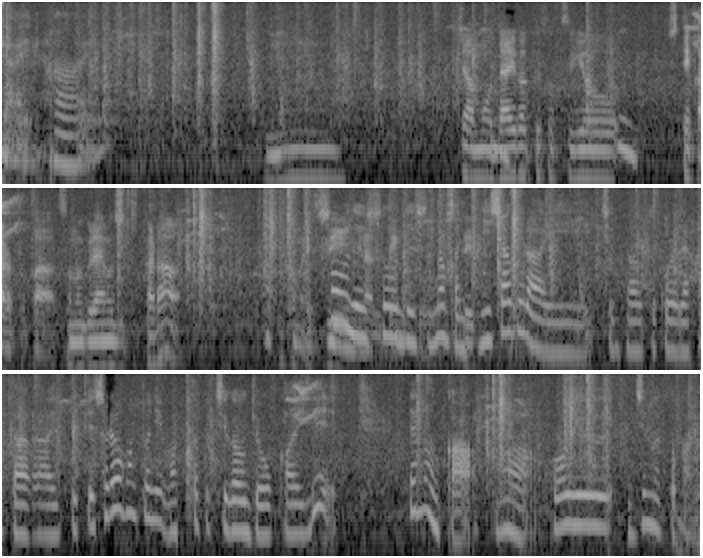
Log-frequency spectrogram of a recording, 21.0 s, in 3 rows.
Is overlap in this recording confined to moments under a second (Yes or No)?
No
